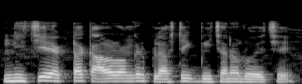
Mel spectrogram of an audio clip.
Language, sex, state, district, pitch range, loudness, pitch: Bengali, male, West Bengal, Alipurduar, 130-155 Hz, -14 LUFS, 145 Hz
